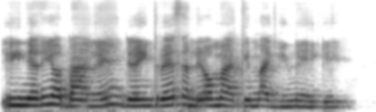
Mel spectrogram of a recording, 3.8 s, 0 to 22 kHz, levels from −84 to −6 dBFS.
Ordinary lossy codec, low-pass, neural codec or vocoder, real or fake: none; none; codec, 44.1 kHz, 2.6 kbps, DAC; fake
